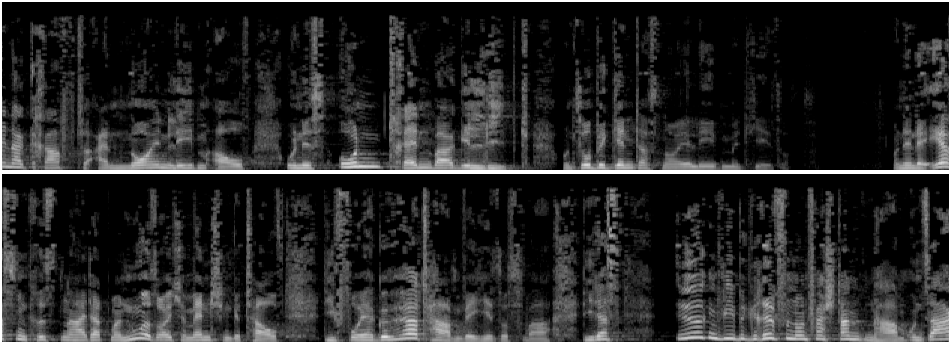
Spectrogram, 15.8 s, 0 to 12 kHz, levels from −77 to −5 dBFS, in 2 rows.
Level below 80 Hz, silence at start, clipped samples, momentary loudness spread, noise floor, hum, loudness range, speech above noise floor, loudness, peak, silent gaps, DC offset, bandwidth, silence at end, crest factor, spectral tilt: -78 dBFS; 0 s; under 0.1%; 12 LU; -72 dBFS; none; 4 LU; 45 dB; -28 LUFS; -6 dBFS; none; under 0.1%; 11.5 kHz; 0 s; 22 dB; -4.5 dB/octave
